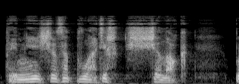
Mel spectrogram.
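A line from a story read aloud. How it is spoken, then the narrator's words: Menacing hiss. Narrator (Russian): прошипел Луканов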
